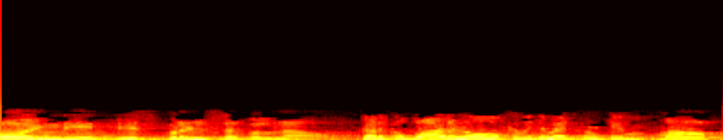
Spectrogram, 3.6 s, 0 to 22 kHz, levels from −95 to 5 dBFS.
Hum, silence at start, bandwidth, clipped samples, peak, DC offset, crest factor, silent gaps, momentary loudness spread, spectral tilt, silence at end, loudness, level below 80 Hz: none; 0 s; 4 kHz; under 0.1%; -6 dBFS; under 0.1%; 12 dB; none; 7 LU; -11.5 dB/octave; 0 s; -19 LUFS; -50 dBFS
